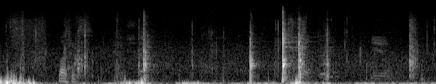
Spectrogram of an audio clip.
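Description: A basketball knocking against the hoop and bouncing on a concrete driveway after a made jump shot: a few sharp separate thuds, the loudest near three seconds in.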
